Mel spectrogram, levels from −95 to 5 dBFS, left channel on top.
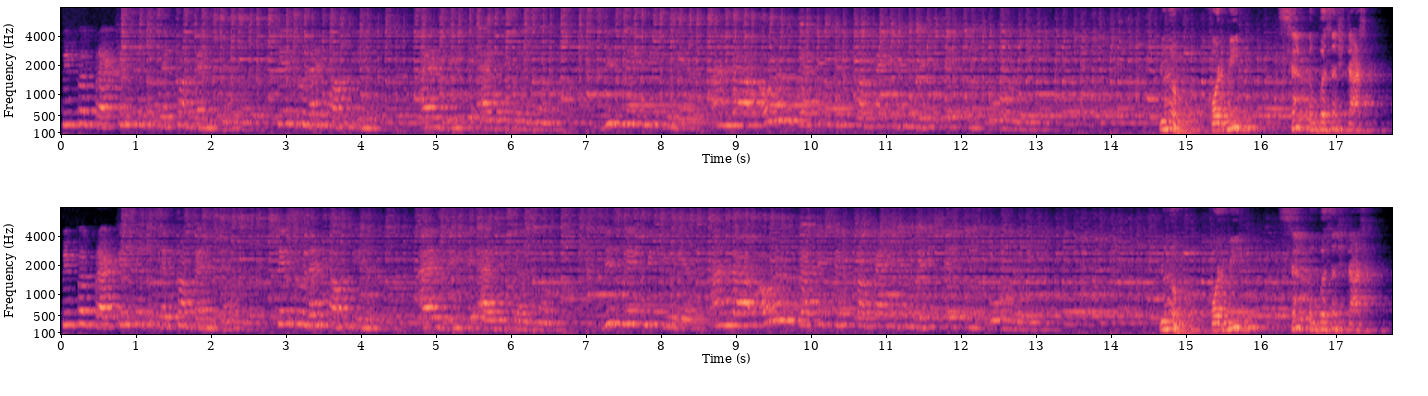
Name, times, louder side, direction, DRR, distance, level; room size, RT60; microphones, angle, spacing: voice 1, 0.0-2.4 2.8-4.3 4.8-6.6 6.9-13.1, right 2 dB, 75° right, 0 dB, 3.3 m, -30 dB
sound 1, 0.7-16.7, left 2 dB, 25° left, 3.1 m, -35 dB
voice 2, 14.6-15.0 15.3-15.9 16.2-17.4, left 1 dB, 55° left, 7 dB, 1.2 m, -23 dB
17.5 x 6.6 x 7.1 m, 1.1 s
head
